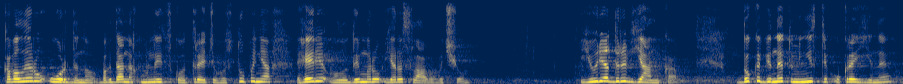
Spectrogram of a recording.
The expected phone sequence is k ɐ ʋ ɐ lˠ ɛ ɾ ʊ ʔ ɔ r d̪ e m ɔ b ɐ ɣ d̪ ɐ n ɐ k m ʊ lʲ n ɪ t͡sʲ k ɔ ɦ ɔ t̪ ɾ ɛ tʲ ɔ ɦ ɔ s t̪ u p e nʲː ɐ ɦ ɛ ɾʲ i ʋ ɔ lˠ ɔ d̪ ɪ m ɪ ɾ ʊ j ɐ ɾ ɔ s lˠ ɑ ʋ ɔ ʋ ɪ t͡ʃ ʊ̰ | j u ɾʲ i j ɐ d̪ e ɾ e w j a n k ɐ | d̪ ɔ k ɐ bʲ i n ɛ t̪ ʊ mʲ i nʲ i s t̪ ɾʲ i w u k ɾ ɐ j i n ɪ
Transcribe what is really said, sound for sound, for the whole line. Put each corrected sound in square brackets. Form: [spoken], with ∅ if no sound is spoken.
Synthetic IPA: k ɐ ʋ ɐ lˠ ɛ ɾ ʊ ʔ ɔ r d̪ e [n] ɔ b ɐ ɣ d̪ [ɑ] n ɐ [x] m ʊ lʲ n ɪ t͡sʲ k ɔ ɦ ɔ t̪ ɾ ɛ tʲ ɔ ɦ ɔ s t̪ u p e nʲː ɐ ɦ ɛ ɾʲ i ʋ ɔ lˠ ɔ d̪ ɪ m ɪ ɾ ʊ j ɐ ɾ ɔ s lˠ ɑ ʋ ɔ ʋ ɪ t͡ʃ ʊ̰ | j u ɾʲ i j ɐ d̪ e ɾ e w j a n k ɐ | d̪ ɔ k ɐ bʲ i n ɛ t̪ ʊ mʲ i nʲ i s t̪ ɾʲ i w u k ɾ ɐ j i n ɪ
